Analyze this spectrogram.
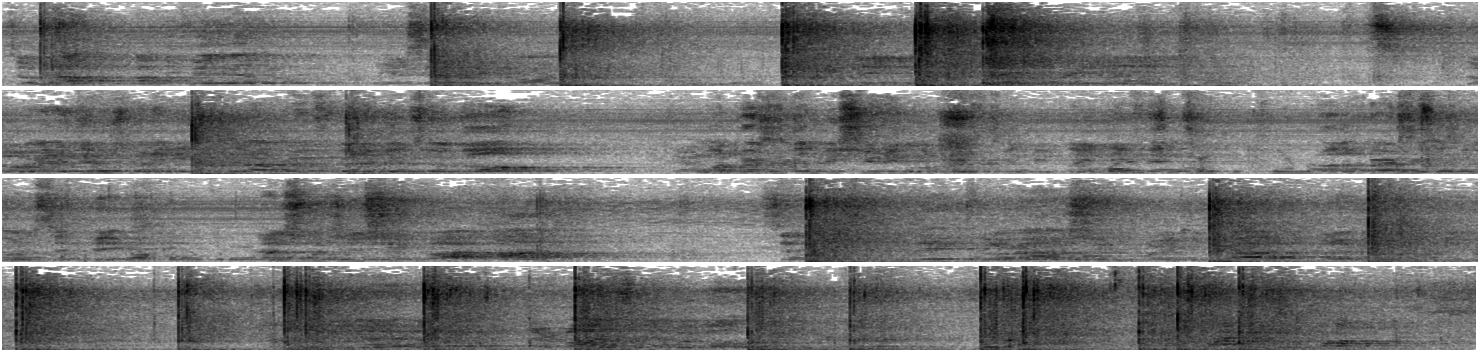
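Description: Young men talk and call out across the gym.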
